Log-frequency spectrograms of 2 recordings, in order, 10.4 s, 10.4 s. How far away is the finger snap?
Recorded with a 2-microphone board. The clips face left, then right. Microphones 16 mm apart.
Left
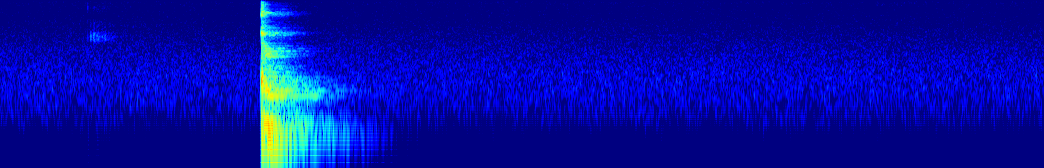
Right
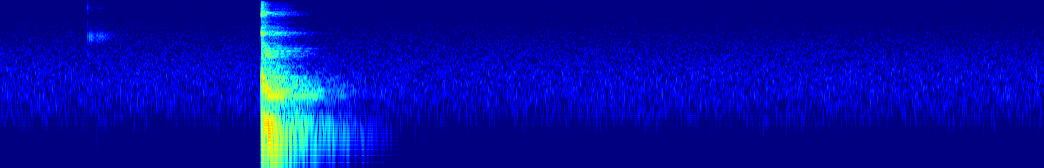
About 9 m.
